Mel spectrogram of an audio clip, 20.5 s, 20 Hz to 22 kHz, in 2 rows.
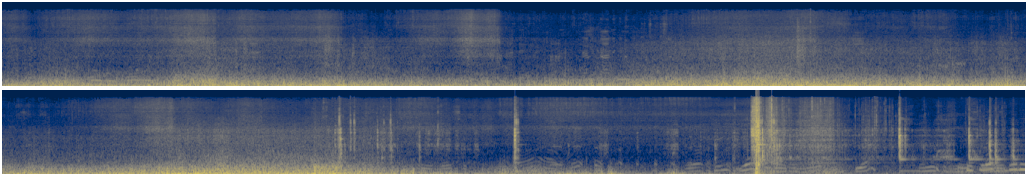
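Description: Wind buffeting the camera's microphone as a tandem paraglider flies low toward landing, a loud low rumble that drops away abruptly after about 14 seconds once they are down. Several short knocks follow, with one loud thump shortly before the end.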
